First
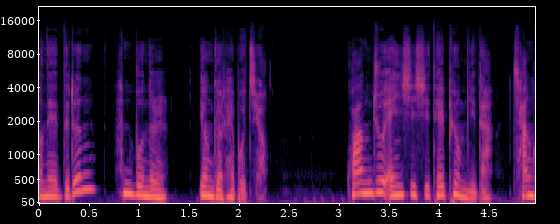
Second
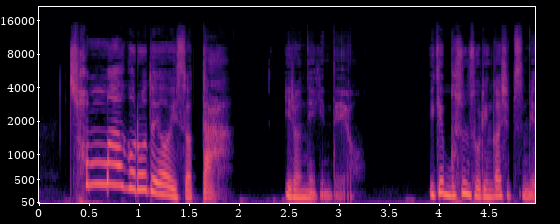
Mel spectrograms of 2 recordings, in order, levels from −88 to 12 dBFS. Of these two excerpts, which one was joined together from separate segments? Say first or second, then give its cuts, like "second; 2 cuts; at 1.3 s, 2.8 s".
first; 1 cut; at 1.9 s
